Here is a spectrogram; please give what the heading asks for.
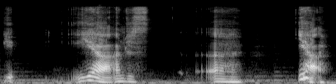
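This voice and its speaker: A man's voice: mid-range voice, animated, extremely slow, soft background music. A man voicing a bubbly, easily flustered teenage girl guitarist who stammers and exclaims, in an audio drama. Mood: awkward, flustered.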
